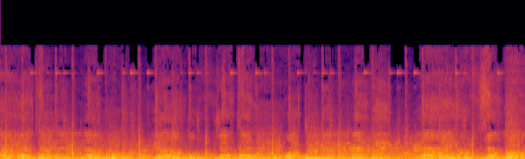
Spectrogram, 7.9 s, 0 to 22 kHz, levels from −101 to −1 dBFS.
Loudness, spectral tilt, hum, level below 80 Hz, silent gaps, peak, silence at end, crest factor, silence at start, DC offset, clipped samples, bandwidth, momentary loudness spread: -19 LUFS; -7 dB/octave; none; -26 dBFS; none; -4 dBFS; 0 s; 14 dB; 0 s; under 0.1%; under 0.1%; 15.5 kHz; 3 LU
